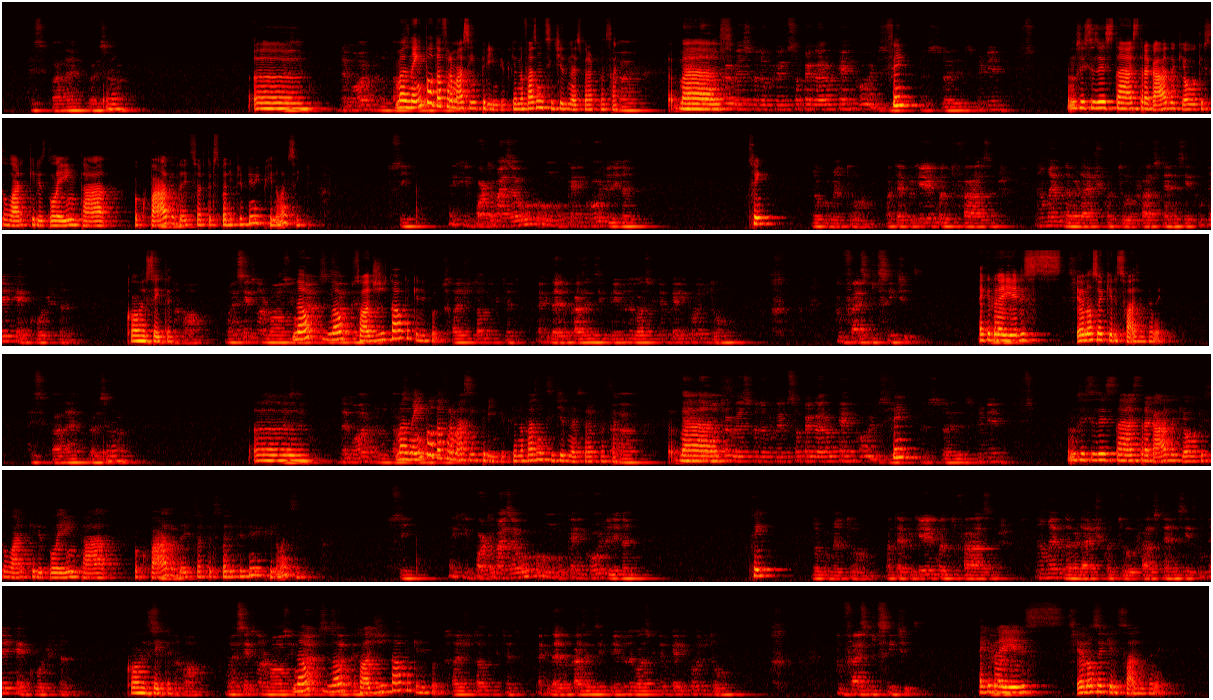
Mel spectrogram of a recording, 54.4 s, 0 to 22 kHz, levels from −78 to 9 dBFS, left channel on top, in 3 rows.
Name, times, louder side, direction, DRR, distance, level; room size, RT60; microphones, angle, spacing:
voice 1, 0.4-2.0 4.2-4.7 5.0-6.8 9.1-9.7 10.2-15.5 20.4-20.9 23.9-24.5 24.8-27.8 30.3-33.3 33.6-37.4 38.4-39.3 39.6-42.0 42.9-44.0 44.3-47.4 47.8-48.0 48.4-48.5 48.8-50.0 51.1-51.5 52.2-52.4, left 1 dB, 5° right, -5 dB, 2.2 m, -39 dB
voice 2, 3.8-4.6 5.9-9.2 10.0-10.8 13.4-13.6 16.0-19.7 20.1-22.6 29.4-29.6 38.2-38.8 40.6-42.8 50.9-52.0 52.4-53.7, left 3 dB, 75° left, 8 dB, 0.6 m, -27 dB
9.4 x 6.0 x 3.0 m, 0.65 s
head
